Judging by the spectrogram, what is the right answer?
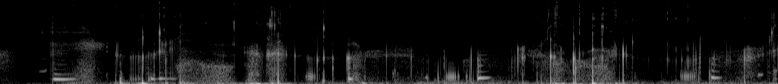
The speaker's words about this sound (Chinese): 好软，含在嘴里的感觉真是棒极了，要忍住不咬一口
